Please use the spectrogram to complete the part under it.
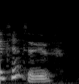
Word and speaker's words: attentive: And be attentive. – Mm. Be attentive and listen. Okay. – You had an extra syllable there. You wasn't listening.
